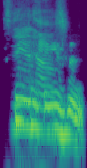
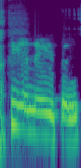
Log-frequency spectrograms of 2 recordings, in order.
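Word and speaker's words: Steenhuisen: I'd like to talk a little bit about the Democratic Alliance, and you know the head of it is John Steinhauser. Is that how you pronounce it? – Steinhausen. – Yeah. – Steinhausen.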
